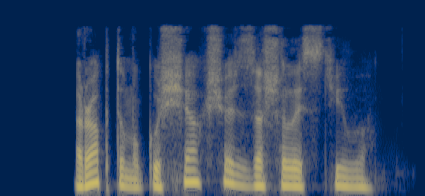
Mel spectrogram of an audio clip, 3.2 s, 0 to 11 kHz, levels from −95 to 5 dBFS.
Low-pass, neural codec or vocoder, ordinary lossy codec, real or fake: 7.2 kHz; codec, 16 kHz, 2 kbps, X-Codec, WavLM features, trained on Multilingual LibriSpeech; MP3, 48 kbps; fake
